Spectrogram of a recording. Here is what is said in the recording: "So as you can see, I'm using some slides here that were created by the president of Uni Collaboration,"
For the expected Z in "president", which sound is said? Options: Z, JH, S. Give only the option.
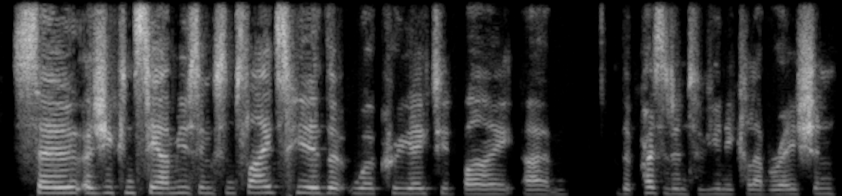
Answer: Z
